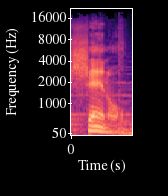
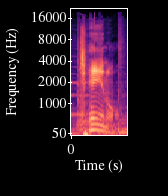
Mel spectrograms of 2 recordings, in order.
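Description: First: The word begins with a soft sh sound. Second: The word begins with a sharp ch sound. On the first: The speaker calls it wrong. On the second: The speaker calls it right.

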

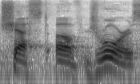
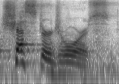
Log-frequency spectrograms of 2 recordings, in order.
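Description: First: A separate 'of' is heard after 'chest'. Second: The middle sounds merge into one word, 'Chester'. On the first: The speaker calls it right. "it's actually chest of drawers" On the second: The speaker calls it wrong. "I had always thought they were Chester drawers"

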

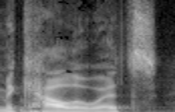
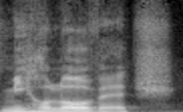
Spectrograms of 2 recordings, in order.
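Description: First: The surname is said in an anglicized way. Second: The surname is said in its original way. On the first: This is how the bearer says it day to day. "I pronounce it Michalowicz" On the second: This is how it is said in the old country. "In the motherland, it's Michalowicz"

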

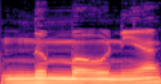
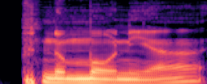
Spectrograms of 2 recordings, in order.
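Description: First: The word begins with an N sound, no P. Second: The word begins with a pronounced P sound. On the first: The speaker calls it right. "כי ה-P היא בעצם סיילנט" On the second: The speaker calls it wrong. "לא אומרים פנאומוניה"

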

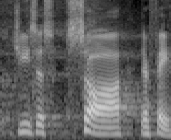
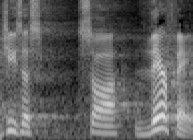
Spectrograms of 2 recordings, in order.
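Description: First: The word 'saw' is stressed. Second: The word 'their' is stressed. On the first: The point is what Jesus saw. "So the first, we're thinking about what he saw" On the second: The point is whose faith it was. "Second, the fact it's their faith"

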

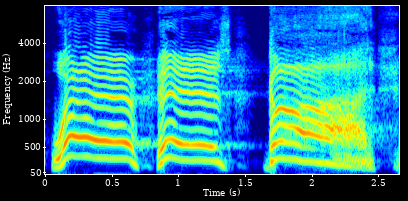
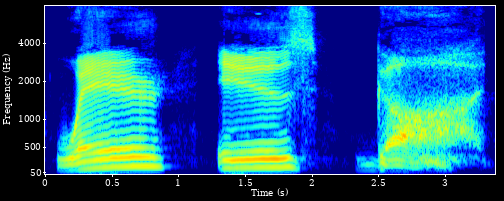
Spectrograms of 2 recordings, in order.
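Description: First: It is shouted loudly. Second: It is said calmly.

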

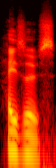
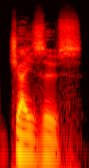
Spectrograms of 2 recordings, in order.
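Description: First: The name begins without an English J sound. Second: The name begins with an English J sound. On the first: The speaker calls it right. "It's Jesus or Jesus" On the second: The speaker calls it wrong. "They say the J. ... you say it wrong. It's not Jesus"

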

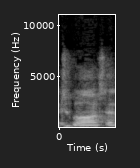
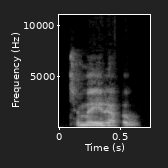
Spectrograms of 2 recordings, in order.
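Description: First: It is said with a non-American pronunciation. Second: It is said with an American pronunciation. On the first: "They don't go tomato" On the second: "they go tomato"

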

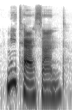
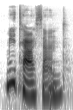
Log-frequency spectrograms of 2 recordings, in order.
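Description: No difference in how they are said.

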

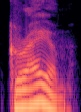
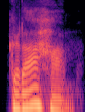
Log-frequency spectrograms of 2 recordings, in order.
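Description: First: It is said with a native English pronunciation. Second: It is said with a Japanese-style pronunciation. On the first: This is how the owner says the name. The speaker calls it right. "I kept saying it's Graham" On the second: This is how others mispronounced the name. The speaker calls it wrong. "nobody could bloody pronounce my name"

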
